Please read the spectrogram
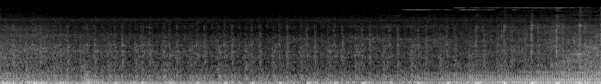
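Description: An engine running steadily with a low, quickly pulsing rumble, under a steady hiss of wind or road noise.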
